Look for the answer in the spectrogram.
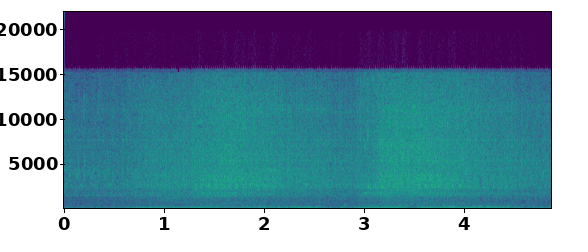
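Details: Pontiac GTO with manual transmission, up on jack stands in neutral, clutch untouched, throttle tapped: engine revs rise and fall with an odd whirring note riding the revs; source unidentified.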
